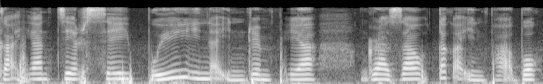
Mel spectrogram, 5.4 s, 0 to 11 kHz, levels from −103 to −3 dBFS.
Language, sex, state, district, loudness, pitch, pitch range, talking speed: Mizo, female, Mizoram, Aizawl, -14 LUFS, 200 Hz, 195-220 Hz, 200 wpm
